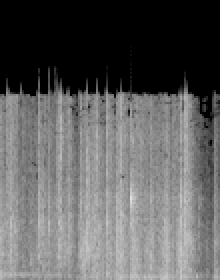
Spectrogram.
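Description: Plastic packet of chocolate chips crinkling as the chips are shaken out, falling into a metal mixing bowl in a rapid patter of small clicks.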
